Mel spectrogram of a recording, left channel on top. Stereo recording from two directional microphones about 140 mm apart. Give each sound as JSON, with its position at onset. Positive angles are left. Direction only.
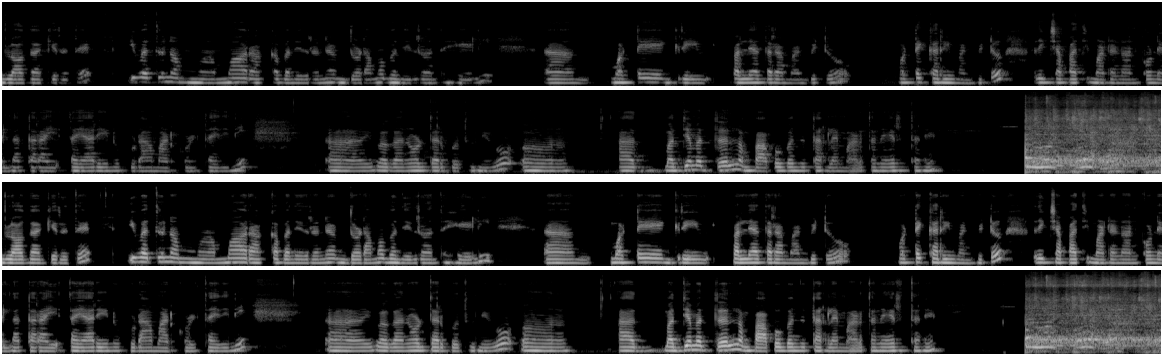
{"t": 0.0, "sound": "speech", "side_deg": -35}
{"t": 14.1, "sound": "speech", "side_deg": -15}
{"t": 14.8, "sound": "speech", "side_deg": -30}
